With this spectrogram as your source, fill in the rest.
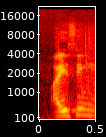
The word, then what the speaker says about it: Ising: of in statistical mechanics called Ising models or using models as the right pronunciation is so this is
